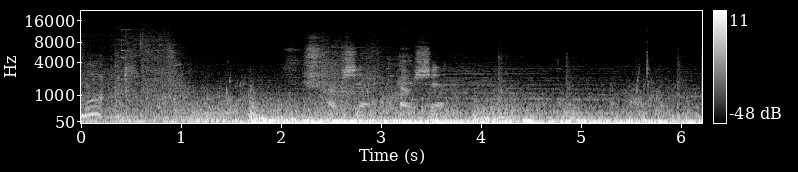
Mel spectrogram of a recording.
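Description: Water swishes and gurgles as hands paddle underwater.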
